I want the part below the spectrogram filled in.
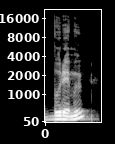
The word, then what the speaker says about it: Blame: C'est un manga, donc euh, de toute façon, ça se prononce Buremu.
